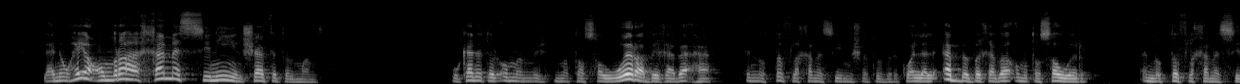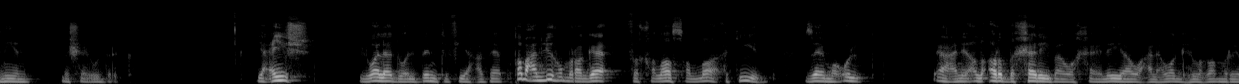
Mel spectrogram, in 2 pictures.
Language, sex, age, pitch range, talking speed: Arabic, male, 50-69, 125-155 Hz, 120 wpm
